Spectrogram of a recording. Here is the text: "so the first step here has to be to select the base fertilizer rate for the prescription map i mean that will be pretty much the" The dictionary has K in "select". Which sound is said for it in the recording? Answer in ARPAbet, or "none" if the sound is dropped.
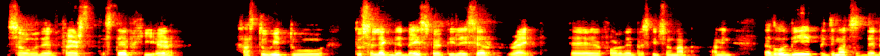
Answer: K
